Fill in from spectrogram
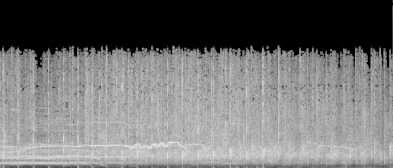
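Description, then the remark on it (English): A large crowd bursts into loud, sustained applause and cheers for the women serving and helping: dense clapping mixed with sharp whistles and cheering that rings out early, then settles into steady clapping. “Can we give them like the most loudest, obnoxious round of applause, cheers?”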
